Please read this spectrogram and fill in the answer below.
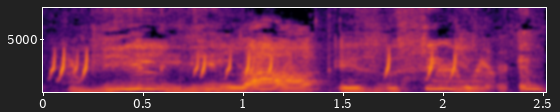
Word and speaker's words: vili: In the ballet, people call the ghosts willies. It's just a really bad pronunciation of the Slavic word vili.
